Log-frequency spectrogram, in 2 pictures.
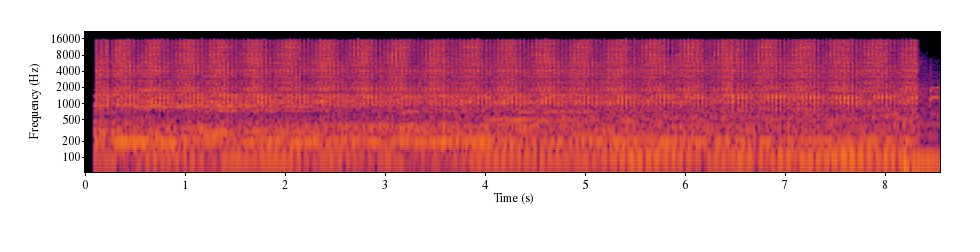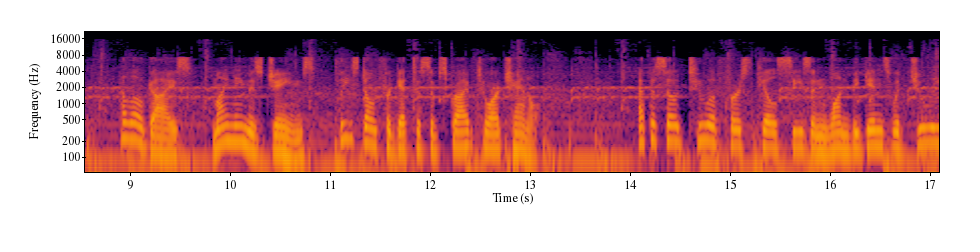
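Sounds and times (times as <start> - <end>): film projector clattering: 0.0 - 8.4.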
